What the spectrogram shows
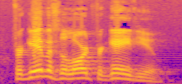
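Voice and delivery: forceful, stern, very loud and high voice. Showing how to read a scripture verse as a stern, forceful command. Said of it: "let's just put our foot down and stomp and say".

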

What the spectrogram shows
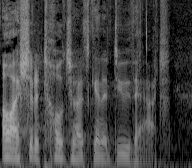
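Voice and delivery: low-voiced, self-satisfied, knowing smugness. Speaker retells what a woman said after taking her from the speaker's arms: mimicking a smug remark. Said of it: "she very smugly turned and looked at me and goes".

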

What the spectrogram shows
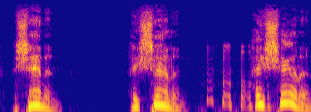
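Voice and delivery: put-on very high, sing-song little kid voice, calling out. Retelling how a little kid called after them on the way to the bus, kid voice. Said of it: "I hear this kid voice going".

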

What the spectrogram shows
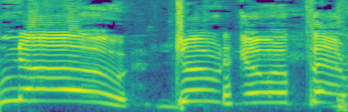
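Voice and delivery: acted, very high-pitched, drawn-out yelling cry. Retelling a companion's drive up a road, the speaker re-enacts yelling at the road. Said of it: "We're both yelling I'm yelling at the road".

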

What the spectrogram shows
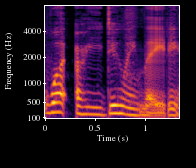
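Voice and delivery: ordinary talk

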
